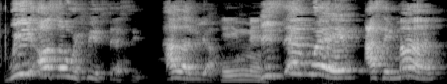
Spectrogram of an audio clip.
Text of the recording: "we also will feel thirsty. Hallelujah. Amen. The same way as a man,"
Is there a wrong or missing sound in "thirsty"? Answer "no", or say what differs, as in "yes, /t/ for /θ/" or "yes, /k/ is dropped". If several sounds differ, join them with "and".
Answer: yes, /f/ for /θ/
